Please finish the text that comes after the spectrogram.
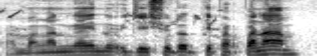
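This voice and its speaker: A man's voice: mid-range voice, fast, slight background noise, lightly acted. A man playing an easygoing, teasing village woodcutter bantering in a radio comedy drama. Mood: amused. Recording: music under radio drama dialogue.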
